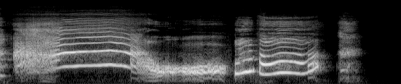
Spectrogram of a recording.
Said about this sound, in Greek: Μα μόλις τον αντιλήφθηκαν οι άνθρωποι, πανικόβλητοι άρχισαν να τρέχουν για να γλιτώσουν, βγάζοντας σπαραχτικές κραυγές τρόμου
